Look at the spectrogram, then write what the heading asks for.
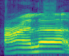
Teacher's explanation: la-nya dibaca panjang karena fathah tegak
